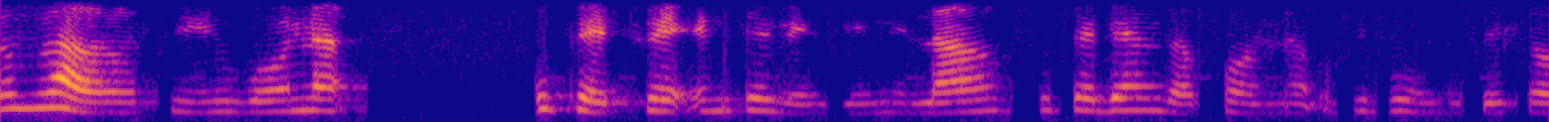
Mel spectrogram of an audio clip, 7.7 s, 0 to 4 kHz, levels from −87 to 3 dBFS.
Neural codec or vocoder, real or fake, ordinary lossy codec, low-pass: none; real; Opus, 16 kbps; 3.6 kHz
